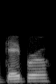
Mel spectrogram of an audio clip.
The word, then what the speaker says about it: Gabriel: Gabriel, Spell it.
